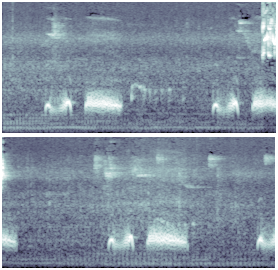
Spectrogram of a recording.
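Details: Spotted dove, a local bird, from Munjung Agung village in Kramat, Tegal, repeating its cooing phrase of two quick notes and a long rolling coo three times, with brief chirps from other small birds.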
